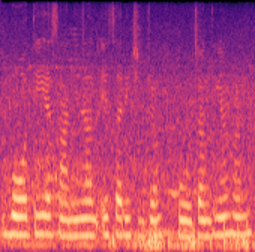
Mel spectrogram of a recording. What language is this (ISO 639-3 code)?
pan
